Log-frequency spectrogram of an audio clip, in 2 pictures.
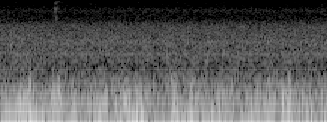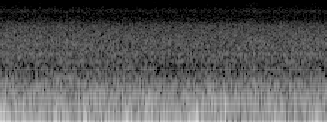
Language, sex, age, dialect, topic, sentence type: Chhattisgarhi, female, 25-30, Eastern, agriculture, statement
